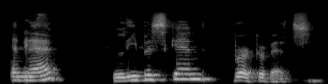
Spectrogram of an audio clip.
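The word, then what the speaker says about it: Annette Libeskind Berkovits: name correctly yes you are awesome okay I'll pronounce it for you just and for your listeners maybe Annette liebuskin berkovitz thank you so so much I'm really glad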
